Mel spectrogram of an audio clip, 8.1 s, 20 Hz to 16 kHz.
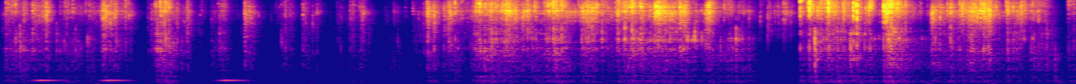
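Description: A hand presses on, grabs and sweeps small solid blue glass gems across a wooden table. The gems clack and rattle together in dense, bright clicks, with a brief lull just before the 6-second mark before the clatter picks up louder again.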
